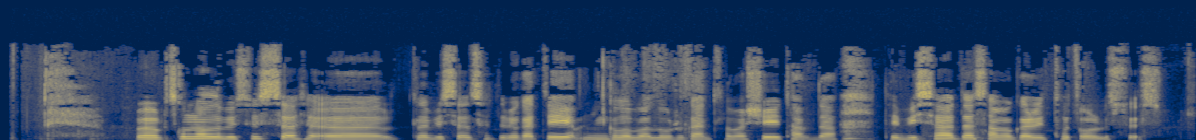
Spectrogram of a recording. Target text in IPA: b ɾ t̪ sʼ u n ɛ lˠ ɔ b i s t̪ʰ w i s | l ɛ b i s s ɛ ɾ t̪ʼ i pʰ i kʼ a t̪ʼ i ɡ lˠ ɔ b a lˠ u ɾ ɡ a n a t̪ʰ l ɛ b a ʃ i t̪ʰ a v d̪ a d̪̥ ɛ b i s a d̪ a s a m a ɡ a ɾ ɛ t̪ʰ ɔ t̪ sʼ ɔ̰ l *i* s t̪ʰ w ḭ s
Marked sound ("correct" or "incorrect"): correct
